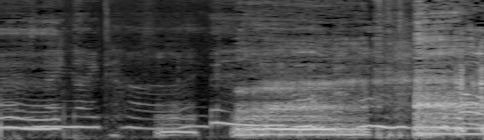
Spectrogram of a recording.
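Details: Female Labrador retriever indoors giving a happy growl before bedtime: long, moaning, steady tones, then a loud rumbling, drawn-out growl that carries to the end, with the owner softly saying good night.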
